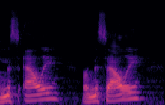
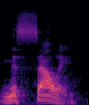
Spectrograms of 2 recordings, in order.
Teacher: S is longer in the second one. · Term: geminate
